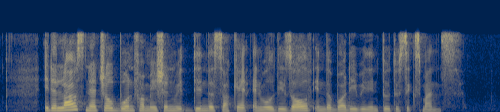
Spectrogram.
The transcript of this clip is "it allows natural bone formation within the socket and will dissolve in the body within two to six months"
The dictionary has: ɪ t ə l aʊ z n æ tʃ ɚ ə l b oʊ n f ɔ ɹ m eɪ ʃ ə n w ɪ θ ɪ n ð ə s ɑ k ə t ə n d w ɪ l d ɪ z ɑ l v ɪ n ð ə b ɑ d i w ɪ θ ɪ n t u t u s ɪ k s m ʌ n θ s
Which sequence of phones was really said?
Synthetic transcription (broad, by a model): ɪ t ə l aʊ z n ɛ tʃ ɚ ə l b oʊ n f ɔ m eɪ ʃ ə n w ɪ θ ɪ n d ə s ɑ k ə t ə n w ɪ l d ɪ z ɑ l v ɪ n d ə b ɑ d i w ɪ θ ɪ n t u t u s ɪ k s m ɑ n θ s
